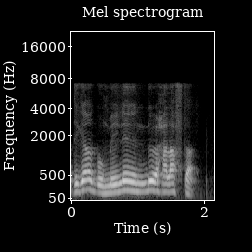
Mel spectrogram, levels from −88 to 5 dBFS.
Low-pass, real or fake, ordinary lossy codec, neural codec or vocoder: 7.2 kHz; fake; none; codec, 16 kHz, 0.9 kbps, LongCat-Audio-Codec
